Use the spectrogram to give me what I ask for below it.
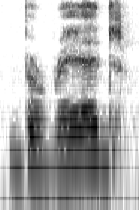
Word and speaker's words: Bered: between Kadesh and, I have a hard time pronouncing, Bered, B-E-R-E-D.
